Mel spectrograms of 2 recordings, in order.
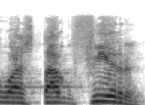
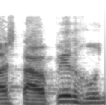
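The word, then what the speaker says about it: واستغفره: banyak ustad lagi karena dia bacanya wastaghfir Salah kalau wastaghfirhu nya hilang Kita disuruh beristighfar kepada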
